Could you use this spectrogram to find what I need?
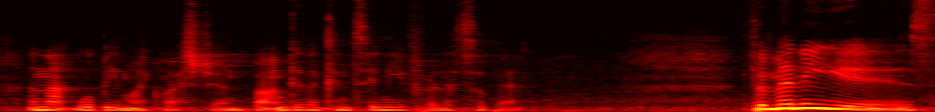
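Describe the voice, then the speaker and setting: Talking at a very fast pace, a woman with an English accent swings widely in loudness. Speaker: teacher trainer. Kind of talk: public consultation comment.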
